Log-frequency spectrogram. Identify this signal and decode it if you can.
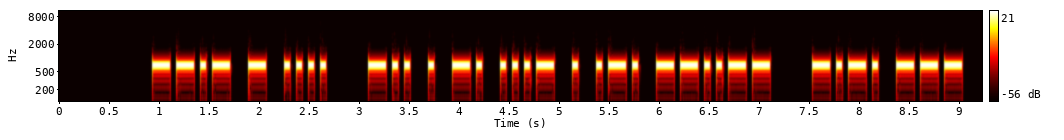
Morse code, heard as a keyed tone, about 20 wpm, 700 Hz. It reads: QTH DENVER, CO
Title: K1USN SST QSO Practice 20wpm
